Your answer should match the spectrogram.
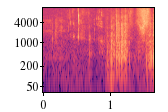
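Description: Close, crunchy chewing of a hefty snack in the mouth, a few scattered crunches building into louder, denser munching toward the end.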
